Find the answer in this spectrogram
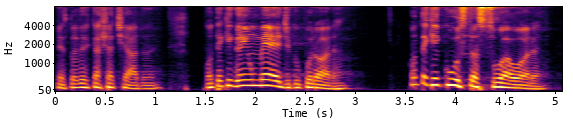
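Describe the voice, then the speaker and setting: Speaking fast with big swings in pitch, a man with a mid-range, darkish voice delivers a church sermon. He chats with the congregation, tells a story and asks them questions, and the recording carries an echoey hall reverb.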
